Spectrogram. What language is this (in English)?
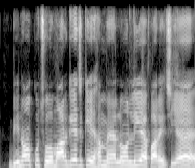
Maithili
